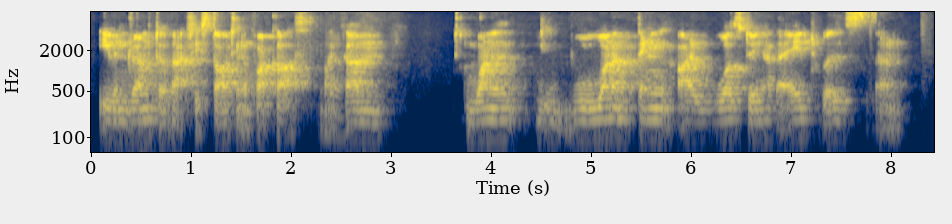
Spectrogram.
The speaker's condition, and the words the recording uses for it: Stuttering. But I do find it a lot easier to kind of speak and be a bit more comfortable with other people who stutter, like yourself.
